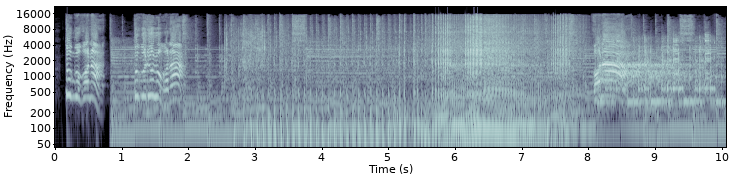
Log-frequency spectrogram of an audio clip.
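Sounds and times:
motorcycle engine idling and revving: 2.5 - 8.1.

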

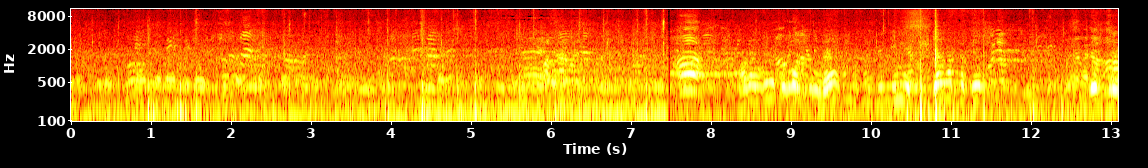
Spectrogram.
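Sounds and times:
football being kicked: 0.8 - 1.7, 3.9 - 7.3, 10.5 - 12.5
young players shouting: 11.3 - 13.0.

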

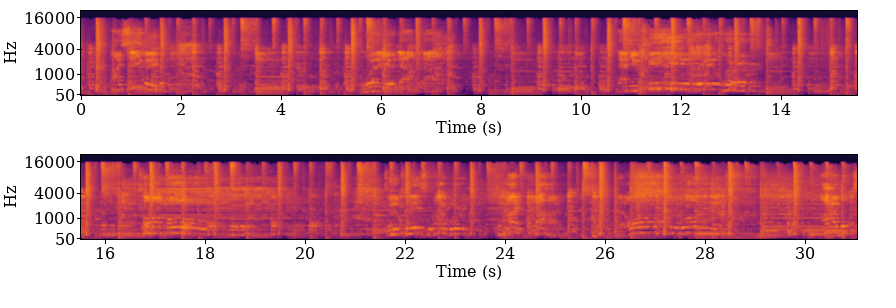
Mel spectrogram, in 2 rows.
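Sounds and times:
saxophone: 0.0 - 8.0, 8.6 - 31.0
drum kit: 0.0 - 31.0
electric guitar: 0.0 - 31.0
man singing into a microphone: 0.4 - 2.4, 5.6 - 7.6, 10.7 - 13.9, 16.6 - 19.7, 21.6 - 25.3, 26.1 - 31.0.

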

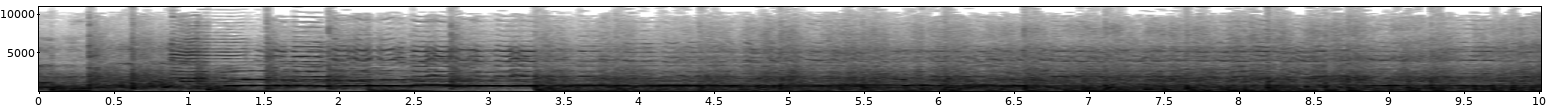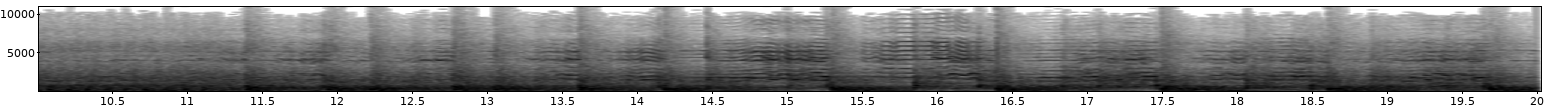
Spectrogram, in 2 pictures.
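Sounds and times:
bass drum beats: 0.0 - 20.0
shawm reedy melody: 0.0 - 20.0.

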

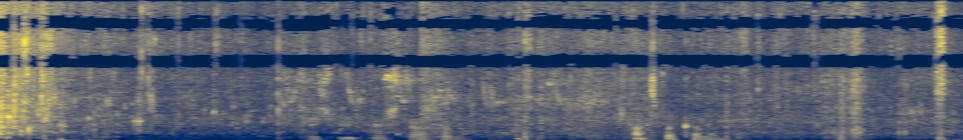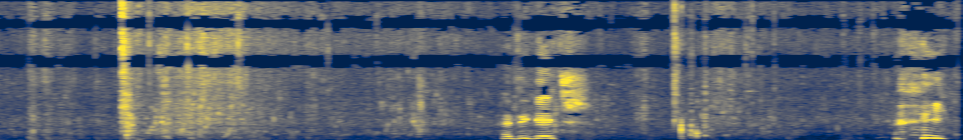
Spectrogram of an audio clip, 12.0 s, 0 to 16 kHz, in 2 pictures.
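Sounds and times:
stone splashing into water: 0.0 - 0.8, 6.8 - 7.8
water washing: 0.0 - 1.2.

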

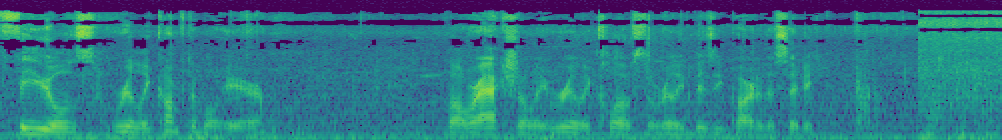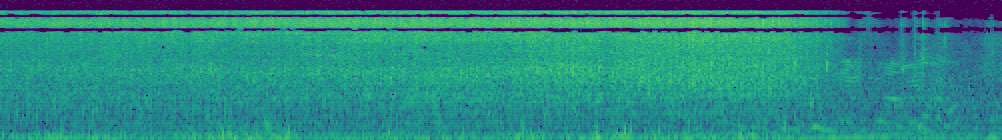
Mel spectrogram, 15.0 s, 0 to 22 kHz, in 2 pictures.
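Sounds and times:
distant city traffic rumble: 0.0 - 15.0
wind hiss: 6.9 - 13.8.

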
